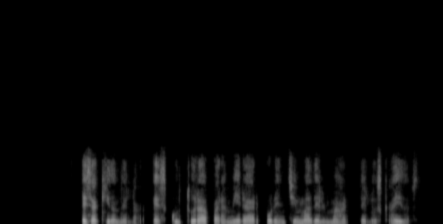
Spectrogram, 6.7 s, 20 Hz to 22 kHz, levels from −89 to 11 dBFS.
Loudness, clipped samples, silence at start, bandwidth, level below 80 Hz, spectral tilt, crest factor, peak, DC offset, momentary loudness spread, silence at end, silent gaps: -38 LUFS; under 0.1%; 1.25 s; 7.4 kHz; -74 dBFS; -4 dB/octave; 24 dB; -14 dBFS; under 0.1%; 13 LU; 0.4 s; 2.17-2.30 s, 2.51-2.58 s, 2.75-2.81 s, 3.15-3.19 s, 3.89-4.00 s, 5.23-5.40 s, 5.74-5.78 s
